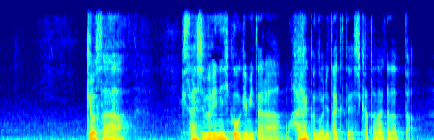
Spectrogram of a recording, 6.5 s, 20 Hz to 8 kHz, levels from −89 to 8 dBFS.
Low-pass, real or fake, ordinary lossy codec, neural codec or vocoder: 7.2 kHz; fake; none; codec, 16 kHz, 16 kbps, FreqCodec, smaller model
